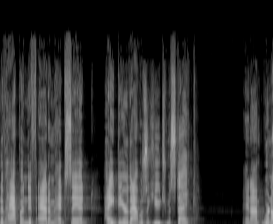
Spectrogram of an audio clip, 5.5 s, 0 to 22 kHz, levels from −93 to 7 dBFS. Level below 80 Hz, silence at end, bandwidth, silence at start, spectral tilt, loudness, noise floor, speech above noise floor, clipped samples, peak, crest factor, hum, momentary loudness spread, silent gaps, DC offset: -76 dBFS; 0 s; 19 kHz; 0 s; -1 dB/octave; -26 LUFS; -83 dBFS; 55 dB; under 0.1%; -4 dBFS; 26 dB; none; 7 LU; none; under 0.1%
